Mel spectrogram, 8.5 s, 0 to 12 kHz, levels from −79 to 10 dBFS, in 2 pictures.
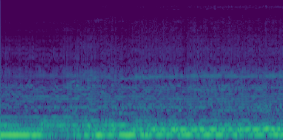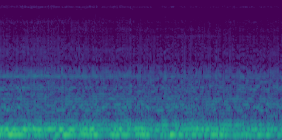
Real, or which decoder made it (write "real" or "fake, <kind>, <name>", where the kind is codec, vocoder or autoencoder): fake, vocoder, BigVGAN v2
